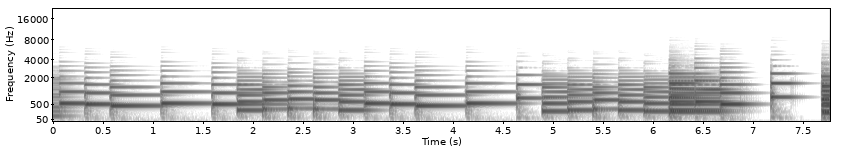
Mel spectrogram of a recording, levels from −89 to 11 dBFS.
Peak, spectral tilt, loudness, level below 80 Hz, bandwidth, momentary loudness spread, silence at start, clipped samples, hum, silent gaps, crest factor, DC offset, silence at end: -6 dBFS; -7.5 dB/octave; -25 LUFS; -66 dBFS; 5.2 kHz; 7 LU; 0 s; under 0.1%; none; none; 20 dB; under 0.1%; 0 s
